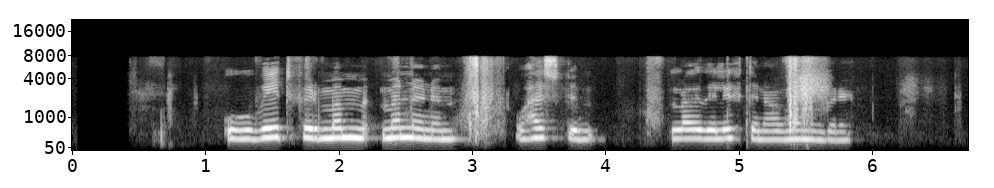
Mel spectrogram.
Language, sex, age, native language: Icelandic, male, 11, Icelandic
